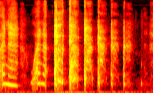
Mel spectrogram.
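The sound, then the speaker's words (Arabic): A fit of harsh, throaty coughing comes as a quick series of many hacking bursts, strongly voiced and fairly loud, each cut off sharply before the next. “وأنا من كثرة هذا الانشغال تفاجئني أحيانا نوبات السعال، فأضطر أن أقول إلى الغد إذن يا فيلسوف.”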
